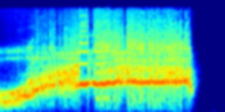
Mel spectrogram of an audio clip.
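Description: Someone vocally imitates a screamo scream: one loud, close, strained cry that starts low and climbs into a sustained high-pitched wail for nearly three seconds before stopping sharply.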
